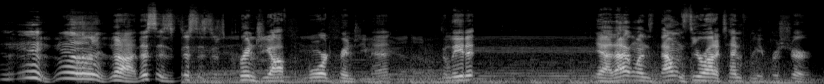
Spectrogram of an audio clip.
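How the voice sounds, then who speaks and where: A man's voice: a little high, lively intonation, moderate pace, sharp tone, faint music behind. A man hosting a reaction video, giving casual, opinionated commentary in an emphatic, slangy way.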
